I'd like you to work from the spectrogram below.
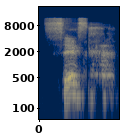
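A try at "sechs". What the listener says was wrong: সেক্স, জেক্স, এস এর উচ্চারণ হলো জে এর মতো, জ, জ এর উচ্চারণ জেক্স।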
